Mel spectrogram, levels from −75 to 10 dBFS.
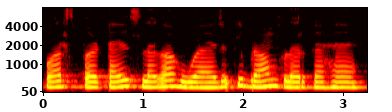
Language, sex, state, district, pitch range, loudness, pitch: Hindi, female, Jharkhand, Garhwa, 190-205 Hz, -13 LUFS, 195 Hz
